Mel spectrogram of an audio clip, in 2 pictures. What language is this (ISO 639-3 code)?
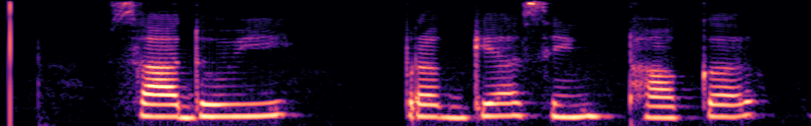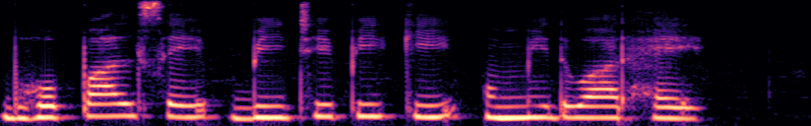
urd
